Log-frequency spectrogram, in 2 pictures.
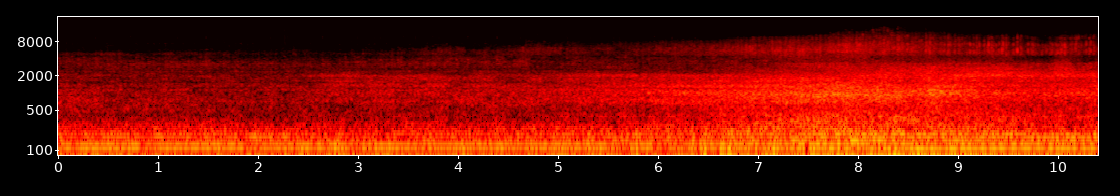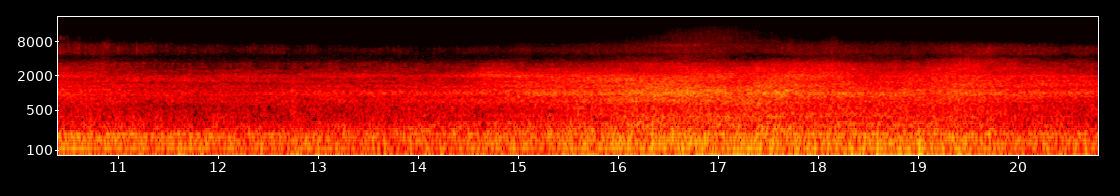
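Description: Distant road traffic outdoors: a steady low rumble, with two passing vehicles swelling up and fading away, one around the middle and one near the end.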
